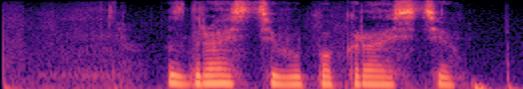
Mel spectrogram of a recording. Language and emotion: Russian, neutral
